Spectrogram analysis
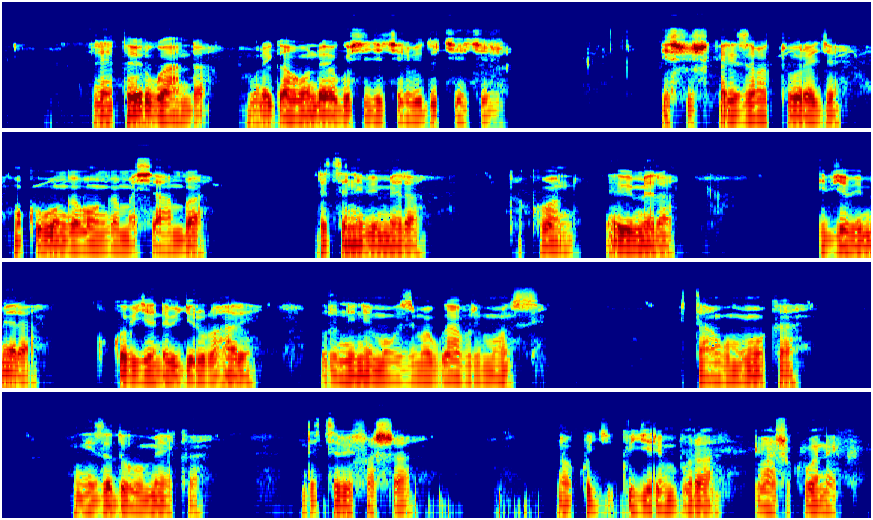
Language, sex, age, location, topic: Kinyarwanda, male, 36-49, Nyagatare, agriculture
